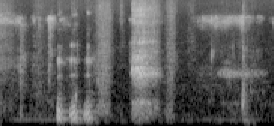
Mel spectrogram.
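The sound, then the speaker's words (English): A person imitates a man snoring after falling asleep mid-singing: a few throaty, nasal grunts followed by one loud, wheezy rasping breath, then quieter murmuring. “He starts to loudly sing the song again, but then you hear him start to snore as he's kind of just fallen asleep mid-singing.”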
